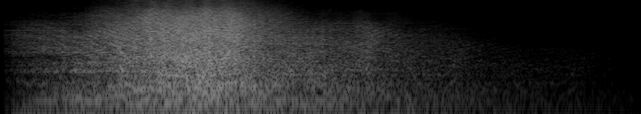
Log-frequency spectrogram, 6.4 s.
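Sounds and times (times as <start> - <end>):
fighter spaceship flying past like a jet: 0.0 - 4.9.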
